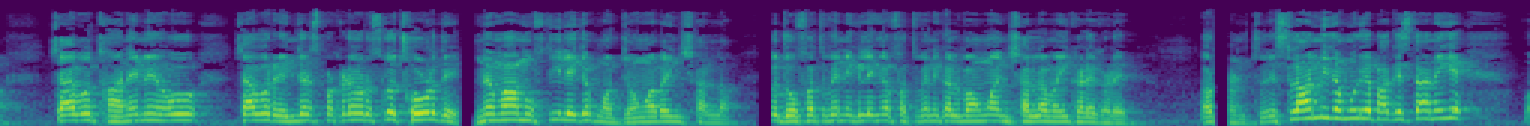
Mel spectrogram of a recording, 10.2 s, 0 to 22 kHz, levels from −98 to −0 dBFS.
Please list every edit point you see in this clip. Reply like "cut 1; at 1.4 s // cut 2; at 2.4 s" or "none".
cut 1; at 3.1 s // cut 2; at 5.2 s // cut 3; at 8.1 s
